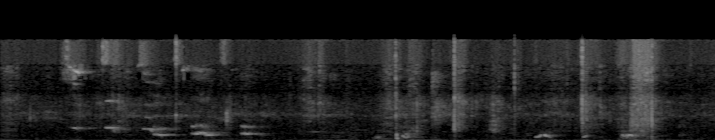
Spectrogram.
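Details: Litter of seven toy poodle puppies, five weeks old, livestreamed while eating, playing and sleeping; short, thin, high squeaky whimpers come in small clusters, with soft clicks and bumps in a quiet room.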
